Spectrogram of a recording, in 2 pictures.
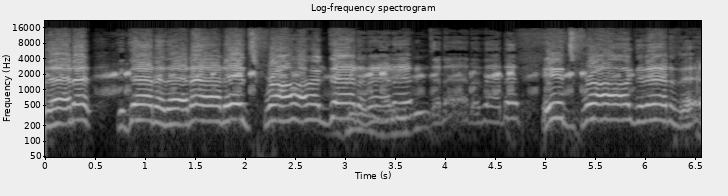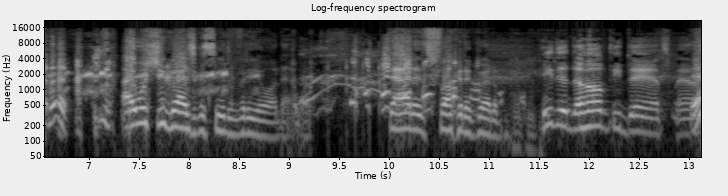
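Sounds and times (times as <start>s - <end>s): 
frog croaking: 0.0s - 9.2s
laughter: 0.0s - 11.8s, 12.6s - 13.1s
speech: 0.0s - 13.1s.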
